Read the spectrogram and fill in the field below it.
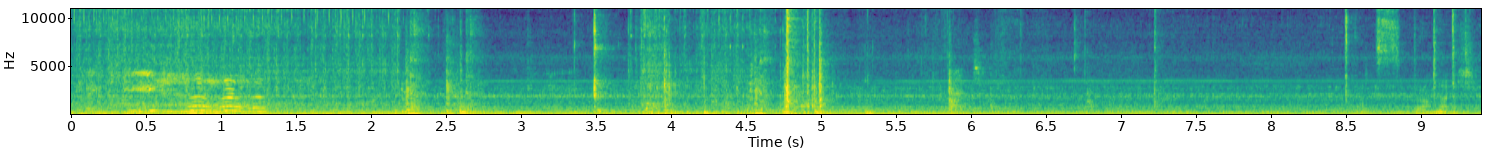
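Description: A sewing machine runs in short bursts while stitching a quarter-inch seam on a jetted pocket, its motor whirring softly under a steady background hum, with a voice talking partway through.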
